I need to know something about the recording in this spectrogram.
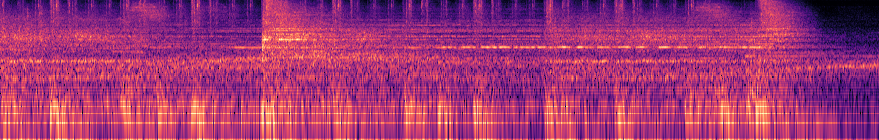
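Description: Dramatic background music score, loud and dense, with deep repeated beats and sweeping swells: one at the start, one about two and a half seconds in and one near the end.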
